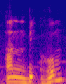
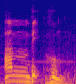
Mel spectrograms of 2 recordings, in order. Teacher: mengganti huruf nun mati atau tanwin menjadi huruf mim mati disertai dengan dengung · Di situ ada anbihum yang seharusnya nun mati bertemu dengan ba dibaca anbihum, tetapi karena ba adalah huruf iqlab, nah maka nun mati tersebut berubah menjadi mim mati. Yang tadinya anbihum menjadi ambihum.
